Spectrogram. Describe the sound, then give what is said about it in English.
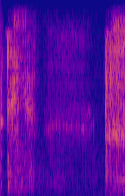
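Two harsh, breathy coughs, separated by a short wheezy intake of breath, with no talking in between. “And I just really want to apologize to my listeners because I'm going to be coughing all over the place, but I have stuff to say.”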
